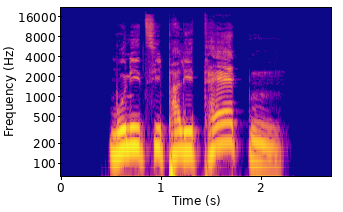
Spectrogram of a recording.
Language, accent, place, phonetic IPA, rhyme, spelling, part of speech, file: German, Germany, Berlin, [munit͡sipaliˈtɛːtn̩], -ɛːtn̩, Munizipalitäten, noun, De-Munizipalitäten.ogg
- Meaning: plural of Munizipalität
